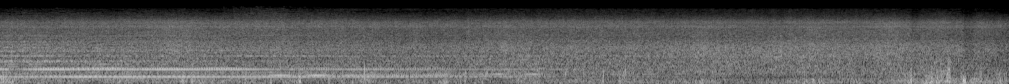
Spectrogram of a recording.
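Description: Heavy storm surf breaking and washing up a pebble beach: a steady, loud roar of rushing water. A held chord from background music sounds under it and dies away about halfway through.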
